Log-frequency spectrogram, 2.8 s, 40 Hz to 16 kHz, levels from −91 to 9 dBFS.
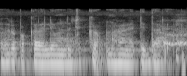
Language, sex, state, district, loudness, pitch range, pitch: Kannada, male, Karnataka, Koppal, -17 LUFS, 110-115 Hz, 110 Hz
